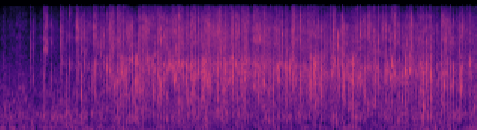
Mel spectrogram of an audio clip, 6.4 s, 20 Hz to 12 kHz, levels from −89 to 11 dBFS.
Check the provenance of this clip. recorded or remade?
remade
